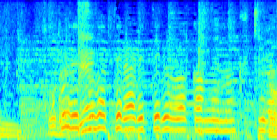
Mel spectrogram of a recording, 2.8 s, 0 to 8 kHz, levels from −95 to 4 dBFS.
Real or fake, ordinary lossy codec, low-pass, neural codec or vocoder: real; none; none; none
